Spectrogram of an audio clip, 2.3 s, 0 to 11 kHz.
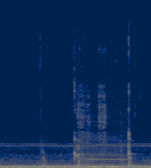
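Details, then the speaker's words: Whirlpool WRF993F refrigerator, fresh food not cold and beeping: steady hum with sharp ticks as the air damper behind the evaporator cover keeps cycling, caused by a bad thermistor, before the thermistor is disconnected. "can hear the damper what I'm gonna do I'm going to disconnect the thermistor"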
